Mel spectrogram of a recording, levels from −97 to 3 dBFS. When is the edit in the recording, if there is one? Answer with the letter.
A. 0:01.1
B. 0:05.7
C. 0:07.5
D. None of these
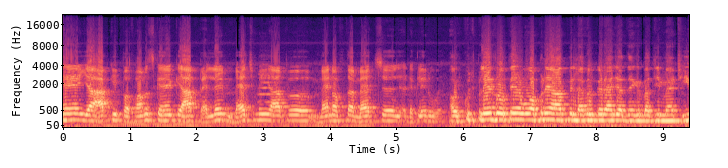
B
